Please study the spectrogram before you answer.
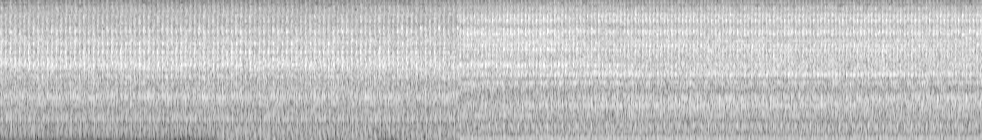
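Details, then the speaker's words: Mitsubishi diesel idling during ECU injector (SQL/pilot) learning, which runs on each injector four times as fuel pressure cycles: steady clatter, then idle speed steps up and the rattle gets busier. Higher rpm and rattle are normal during learning. "So that's why you will hear the engine um sounds maybe rattly maybe RPM go high sort of stuff."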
